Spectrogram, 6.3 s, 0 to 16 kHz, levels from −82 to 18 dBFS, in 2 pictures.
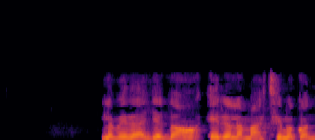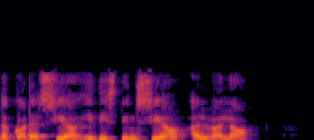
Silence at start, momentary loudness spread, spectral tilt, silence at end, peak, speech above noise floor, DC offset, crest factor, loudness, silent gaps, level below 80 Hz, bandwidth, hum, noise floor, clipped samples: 1 s; 4 LU; -5 dB/octave; 0.65 s; -2 dBFS; 58 dB; under 0.1%; 16 dB; -17 LUFS; none; -60 dBFS; 8.2 kHz; none; -74 dBFS; under 0.1%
